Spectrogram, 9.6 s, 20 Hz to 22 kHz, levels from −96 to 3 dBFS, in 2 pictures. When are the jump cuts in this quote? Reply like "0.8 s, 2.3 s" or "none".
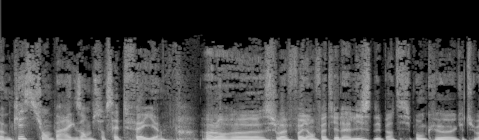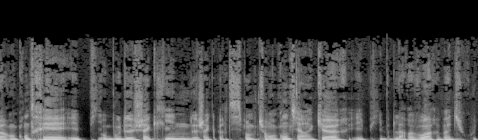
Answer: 5.8 s, 8.7 s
